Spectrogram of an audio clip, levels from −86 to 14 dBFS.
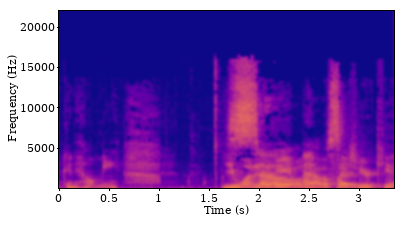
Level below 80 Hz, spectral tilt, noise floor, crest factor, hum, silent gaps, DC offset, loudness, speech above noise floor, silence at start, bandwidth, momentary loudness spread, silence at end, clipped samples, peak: -48 dBFS; -3.5 dB/octave; -41 dBFS; 18 dB; none; none; under 0.1%; -18 LUFS; 21 dB; 0.05 s; 17 kHz; 19 LU; 0 s; under 0.1%; -4 dBFS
